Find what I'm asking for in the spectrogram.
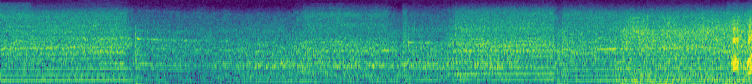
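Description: A Porsche race car in the iRacing video game approaches under the steady drone of the player's own engine, gear shifts breaking the tone several times as the pitch climbs and the sound swells slightly near the end.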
